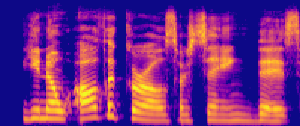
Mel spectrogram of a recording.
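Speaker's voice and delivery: ordinary delivery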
